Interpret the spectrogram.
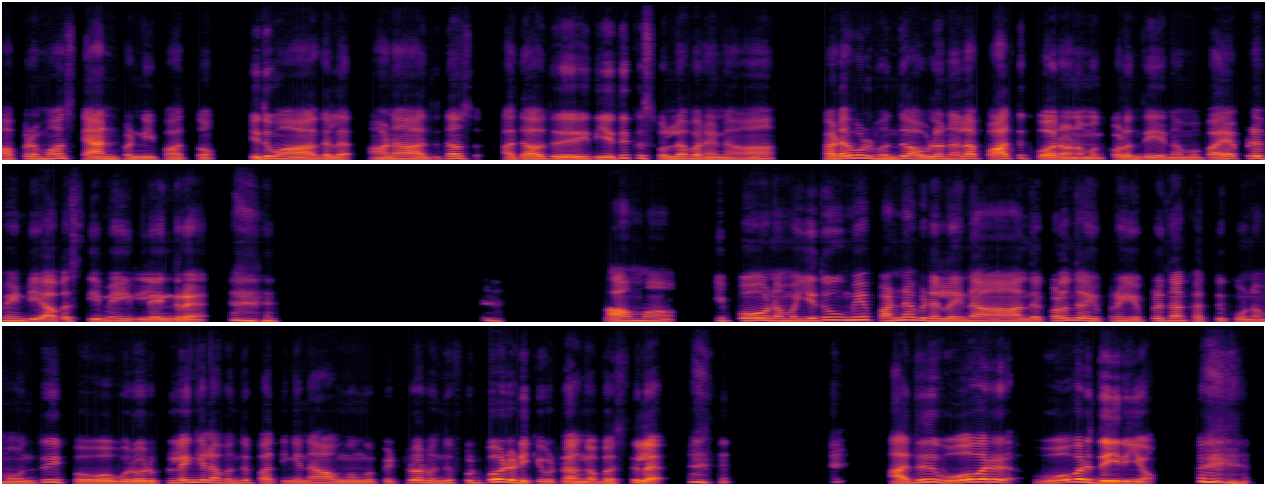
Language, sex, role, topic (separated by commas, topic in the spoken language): Tamil, female, guest, பிள்ளைகளை மிகையாக பாதுகாப்பது நல்லதா, அவர்களுக்கு சுதந்திரம் கொடுப்பதே நல்லதா?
